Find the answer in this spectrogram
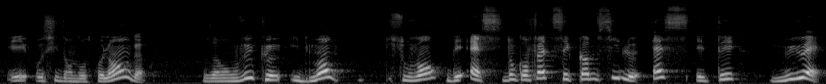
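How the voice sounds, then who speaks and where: A man with a slightly high, husky voice teaches an informal lesson. His tone is dark and mellow. He explains things patiently and circles back over each point again and again. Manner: repetitive, explanatory, many "donc" and "hein". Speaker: self-taught etymology teacher.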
